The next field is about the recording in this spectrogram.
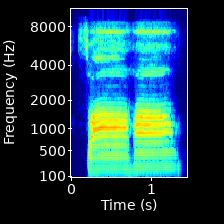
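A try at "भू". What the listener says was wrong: భూ మహాప్రాణం రావాలి కొంచెం. ఇక్కడ మనము లోపల నుంచి చదవాలన్నమాట. భూ.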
